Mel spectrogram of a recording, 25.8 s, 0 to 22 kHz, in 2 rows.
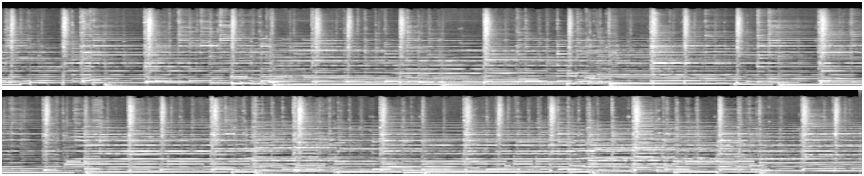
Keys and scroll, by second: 12.2 ctrl+i, 19.6 [, 20.0 ], 21.4 [, 21.5 [, 21.7 [, 23.1 ], 23.2 ], 24.8-25.6 typing.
